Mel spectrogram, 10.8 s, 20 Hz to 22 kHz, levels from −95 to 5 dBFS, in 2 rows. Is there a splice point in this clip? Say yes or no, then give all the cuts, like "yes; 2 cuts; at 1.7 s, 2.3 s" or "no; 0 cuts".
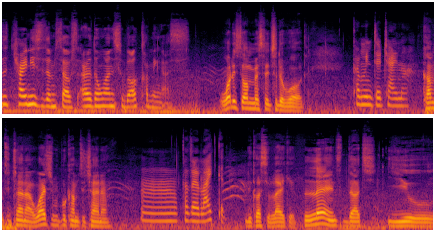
yes; 2 cuts; at 2.5 s, 9.0 s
